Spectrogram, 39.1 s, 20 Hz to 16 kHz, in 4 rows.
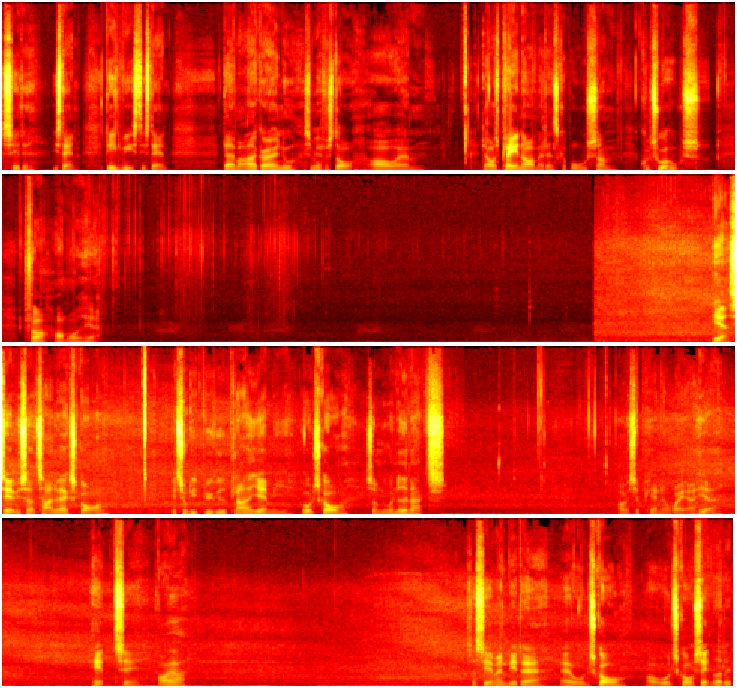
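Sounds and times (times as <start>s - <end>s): steady hiss of distant traffic: 0.0s - 16.3s, 17.2s - 39.0s
low rumble: 20.9s - 39.0s.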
